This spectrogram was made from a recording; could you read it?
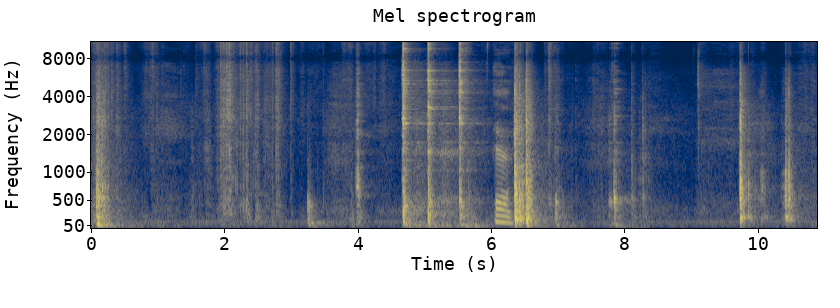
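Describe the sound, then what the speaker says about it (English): Hammer blows on the front drive shaft U-joint of a 1999 Chevrolet Silverado, a series of sharp metallic strikes spaced irregularly across the clip, with a person speaking briefly between them. "Just kind of got to work it with the hammer."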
